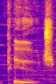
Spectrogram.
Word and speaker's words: Pooge: I think we used to call Pooge like when you were little, like a little fat baby or whatever, like your Pooge. – Like Pudgy, but with a long U?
